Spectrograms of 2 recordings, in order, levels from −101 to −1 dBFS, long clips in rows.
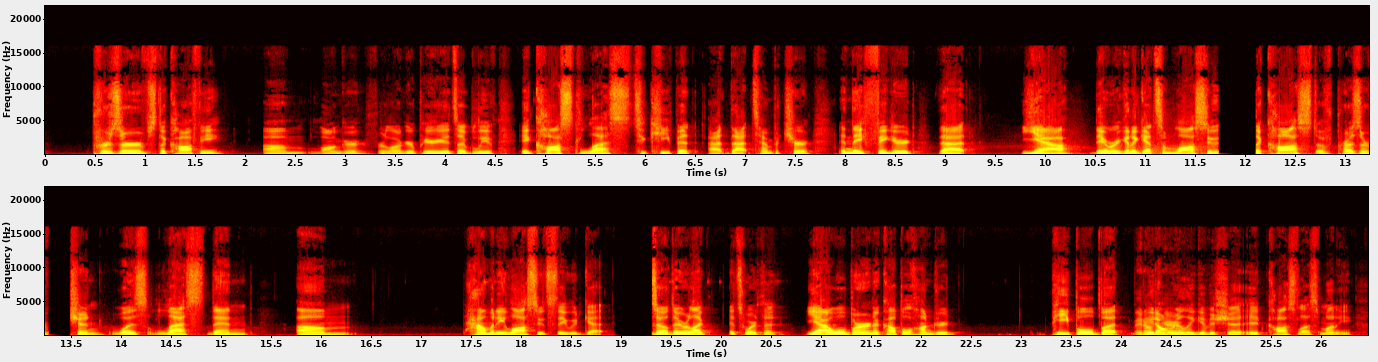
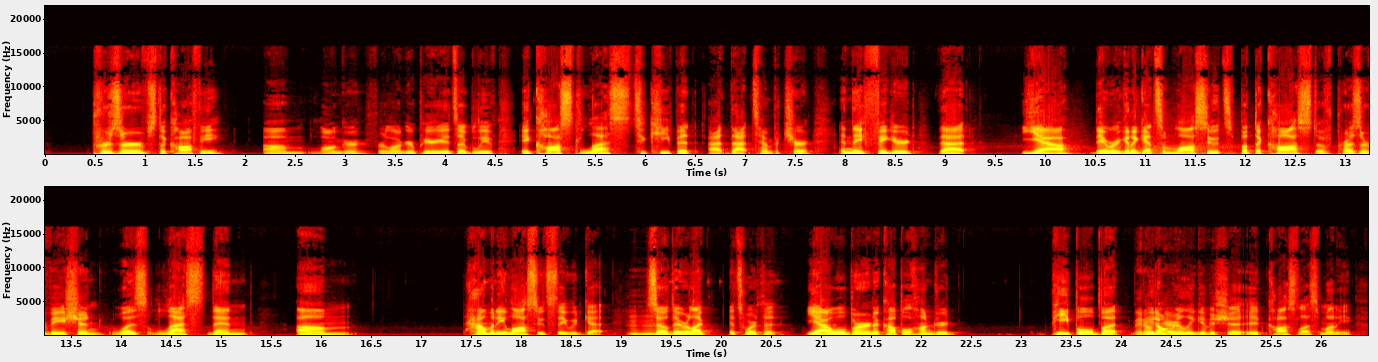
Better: second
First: audio cutting out; at 12 s, at 13 s and at 19 s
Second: none

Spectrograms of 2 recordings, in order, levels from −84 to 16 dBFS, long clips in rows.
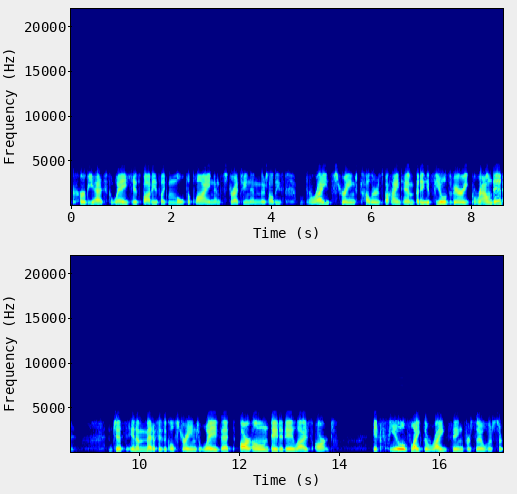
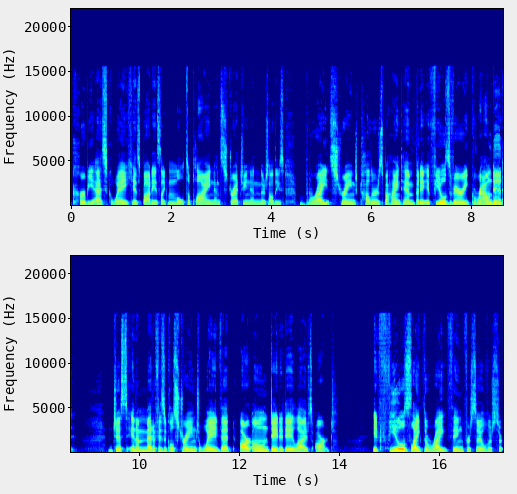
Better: second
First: phone-call audio; nothing above 3.5 kHz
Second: none

